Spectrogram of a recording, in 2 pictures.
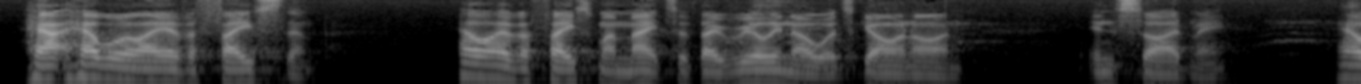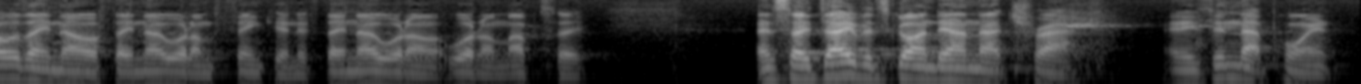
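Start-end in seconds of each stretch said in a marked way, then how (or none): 0.1-9.7 quiet dread. Acted. David voiced, dreading being found out.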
